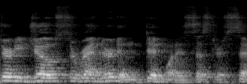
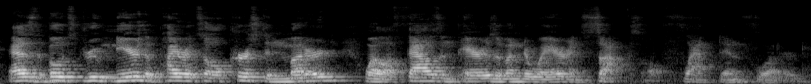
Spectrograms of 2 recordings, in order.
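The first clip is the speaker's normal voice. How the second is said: ordinary delivery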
